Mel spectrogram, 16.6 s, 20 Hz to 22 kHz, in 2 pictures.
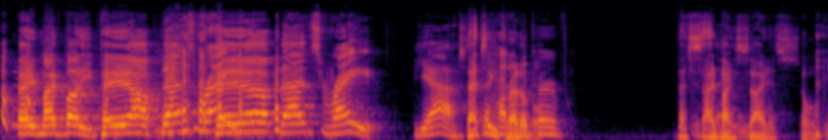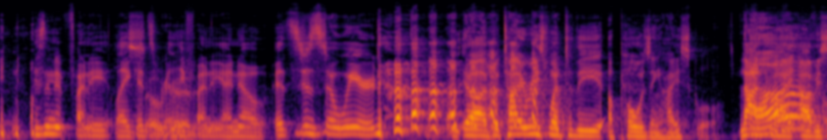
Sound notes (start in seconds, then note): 12.1 laughs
